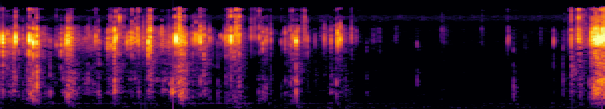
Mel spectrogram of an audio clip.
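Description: Foil wrapper of a Pokémon card booster pack crinkling and tearing as it is opened: a quick run of sharp crackles for about two and a half seconds, a short pause, then one louder crinkle near the end.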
